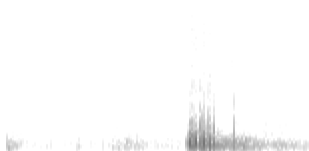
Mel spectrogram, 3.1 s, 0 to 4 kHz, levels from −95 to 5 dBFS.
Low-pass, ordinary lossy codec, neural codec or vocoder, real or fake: 3.6 kHz; MP3, 32 kbps; none; real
